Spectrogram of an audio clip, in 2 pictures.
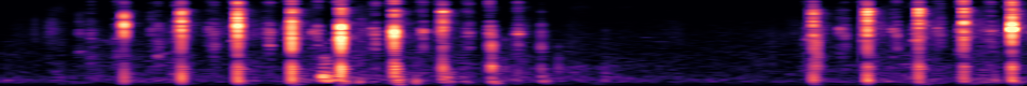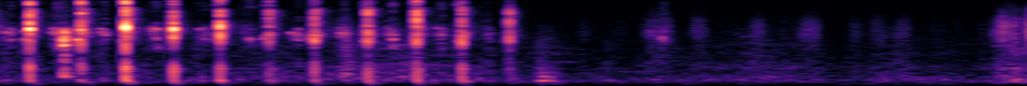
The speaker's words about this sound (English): Scissors.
